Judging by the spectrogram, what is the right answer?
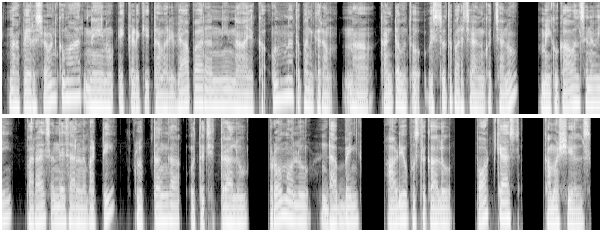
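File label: Telugu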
